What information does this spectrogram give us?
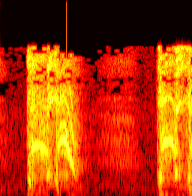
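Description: Harsh throat clearing from a tickle in the throat: two gravelly bursts of rasping, the first made of a couple of quick pushes, then a quieter pause before another rasp begins. No talking.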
